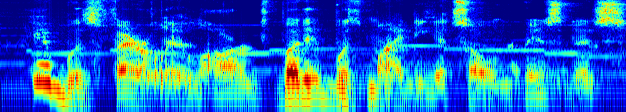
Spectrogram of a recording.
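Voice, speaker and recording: Over clear background music, a man performs a put-on character voice at a fairly quick pace. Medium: actual play. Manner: mild, innocent.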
